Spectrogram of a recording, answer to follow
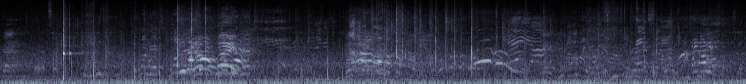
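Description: Voices of players and spectators calling out at a youth baseball game, too distant to make out, over steady outdoor background noise, with a single sharp crack a little over a second in.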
